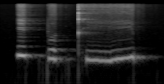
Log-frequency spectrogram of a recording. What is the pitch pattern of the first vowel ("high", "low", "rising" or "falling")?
high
